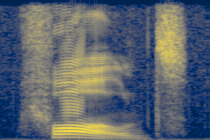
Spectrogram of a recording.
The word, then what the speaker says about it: folds: the second sound and folds folds folds this words ends with the sound of Z which match the first one folds folds and then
